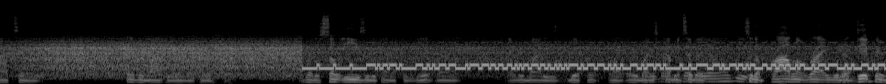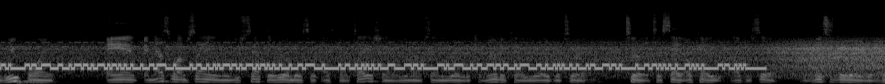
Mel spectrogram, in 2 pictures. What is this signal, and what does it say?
RTTY (45.45 baud, 170 Hz shift), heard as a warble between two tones, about 830 Hz centre, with radio static and speech in English. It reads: NAME IS JEAN, QTH BILBAO, LOC AD79WJ AD79WJ. HOW COPY? UR4LY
